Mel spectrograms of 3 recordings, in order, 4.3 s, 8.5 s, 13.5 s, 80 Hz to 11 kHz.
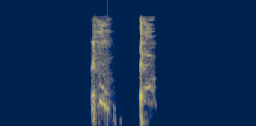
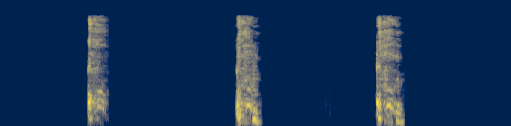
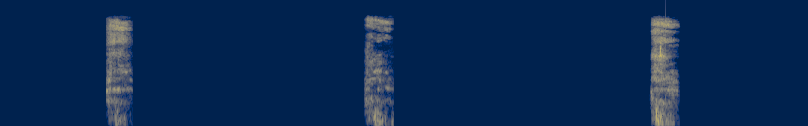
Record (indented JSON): {
  "cough_length": "4.3 s",
  "cough_amplitude": 23338,
  "cough_signal_mean_std_ratio": 0.23,
  "three_cough_length": "8.5 s",
  "three_cough_amplitude": 26972,
  "three_cough_signal_mean_std_ratio": 0.24,
  "exhalation_length": "13.5 s",
  "exhalation_amplitude": 8214,
  "exhalation_signal_mean_std_ratio": 0.21,
  "survey_phase": "beta (2021-08-13 to 2022-03-07)",
  "age": "65+",
  "gender": "Female",
  "wearing_mask": "No",
  "symptom_none": true,
  "smoker_status": "Ex-smoker",
  "respiratory_condition_asthma": false,
  "respiratory_condition_other": false,
  "recruitment_source": "REACT",
  "submission_delay": "2 days",
  "covid_test_result": "Negative",
  "covid_test_method": "RT-qPCR",
  "influenza_a_test_result": "Negative",
  "influenza_b_test_result": "Negative"
}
